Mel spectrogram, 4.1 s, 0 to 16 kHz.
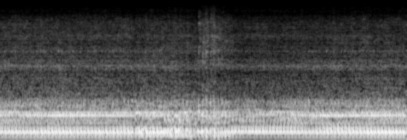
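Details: John Deere LX279 riding mower, liquid-cooled engine, just started after cranking with an empty carb bowl: rough at first, now a steady, even putter with one brief blip midway and no stumbling; runs cleanly.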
